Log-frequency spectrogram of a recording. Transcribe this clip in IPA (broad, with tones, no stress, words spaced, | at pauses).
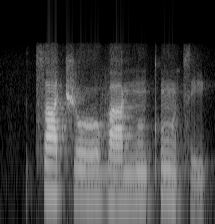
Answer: t͡sa˦ t͡ʃoː˨va˨ŋũ˨ kʼũ˦˨t͡si˨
